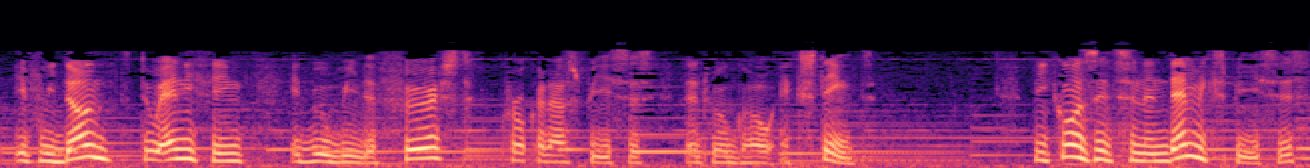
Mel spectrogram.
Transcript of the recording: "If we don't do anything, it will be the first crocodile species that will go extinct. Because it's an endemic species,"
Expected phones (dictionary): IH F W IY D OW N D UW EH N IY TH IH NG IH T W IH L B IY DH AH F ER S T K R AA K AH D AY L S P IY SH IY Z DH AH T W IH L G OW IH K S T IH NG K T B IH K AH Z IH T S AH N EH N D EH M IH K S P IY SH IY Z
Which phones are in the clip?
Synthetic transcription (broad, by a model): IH F W IY D OW N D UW EH N IY TH IH NG IH T W IH L B IY DH AH F ER S T K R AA K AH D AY S P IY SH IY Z DH AH T W IH L G OW IH K S T IH NG K T B IH K AH Z IH T S AH N EH N D EH M IH K S P IY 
